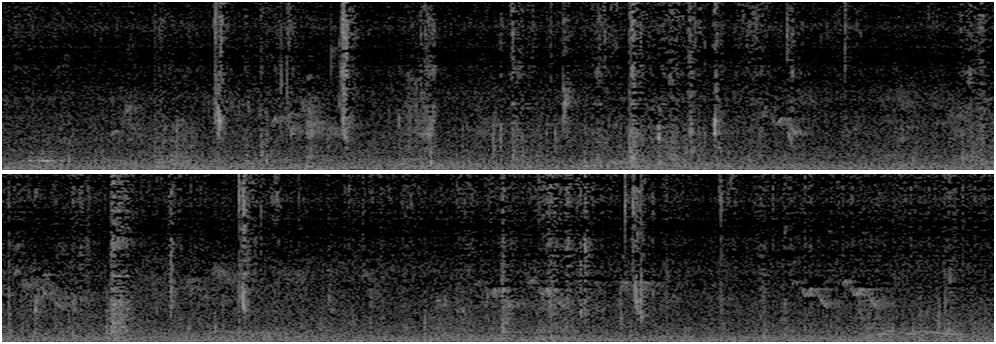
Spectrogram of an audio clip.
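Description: Faint eating sounds: soft chewing and mouth smacks with scattered light clicks, as rice mixed with soybean curry is eaten by hand from a steel plate.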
